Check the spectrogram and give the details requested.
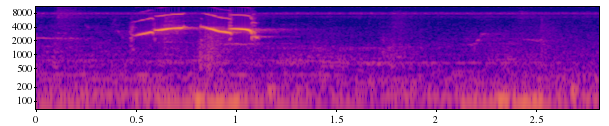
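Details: Oriental magpie-robin of the kemben type in vigorous song, used to prompt other birds to sing; a single brief high whistled phrase sliding up then down, followed by quiet low background hum.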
